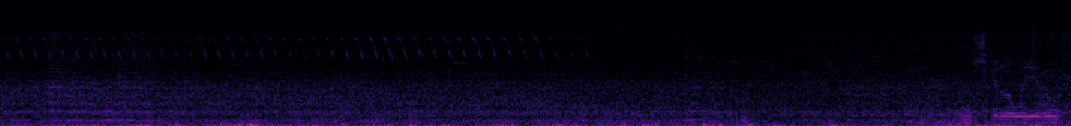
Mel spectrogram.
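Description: Honey bees buzz steadily inside a nuc hive that is being combined with another by the newspaper method, a close, continuous insect hum with low rustling and handling noises throughout.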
